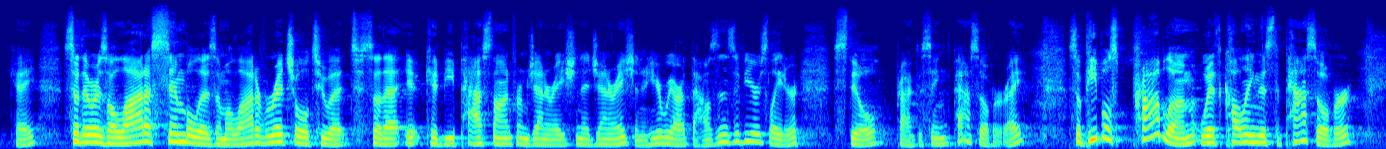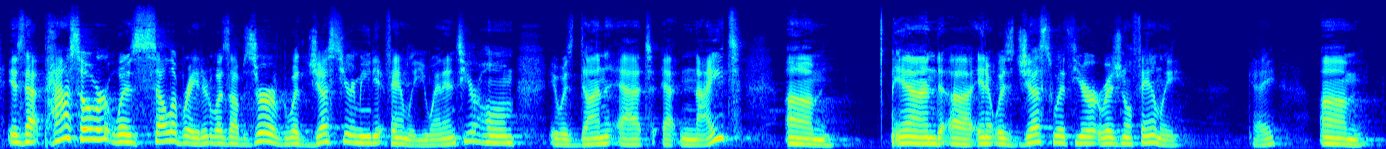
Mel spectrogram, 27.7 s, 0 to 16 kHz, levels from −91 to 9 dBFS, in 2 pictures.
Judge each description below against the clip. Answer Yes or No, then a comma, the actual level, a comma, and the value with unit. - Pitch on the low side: No, medium, 150 Hz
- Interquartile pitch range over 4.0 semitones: Yes, average, 5.2 semitones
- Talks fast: No, average, 175 wpm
